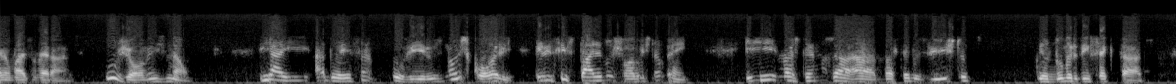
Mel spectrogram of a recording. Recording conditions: phone line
